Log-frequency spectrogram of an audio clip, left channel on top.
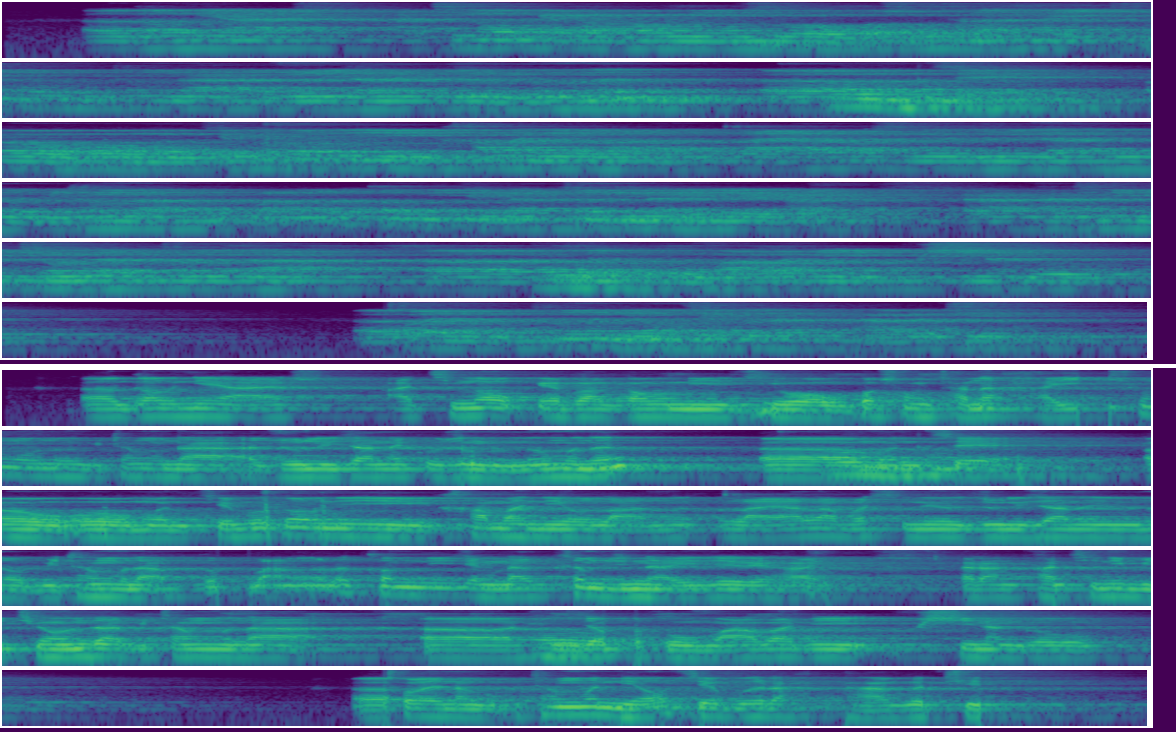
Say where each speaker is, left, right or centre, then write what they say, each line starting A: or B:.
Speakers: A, on the right; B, on the right.
A: ओ गावनि आयेस आथिङाव एबा गावनि जिउआव गसंथानो हायै समावनो बिथांमोना जुलि जानायखौ जों नुनो मोनो। ओ
B: औ नोंथां
A: मोनसे औ औ मोनसेबो गावनि खामानियाव लानो लायालाबसिनो जुलि जानायनि उनाव बिथांमोना गोबां रोखोमनि जेंना सोमजिनो हायो जेरैहाय रांखान्थिनि बिथिङावनो जा बिथांमोना ओ हिनजावखौ
B: औ
A: माबाद बि फिसिनांगौ ओ सलायनांगौ बिथांमोननियाव जेबो राहा गोथे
